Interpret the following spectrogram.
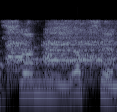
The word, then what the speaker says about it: Sun Yat-sen: Yeah, hey, do you know Sunburn? Sunburn? I think we call him Sun Yat-sen in English. I think you probably butchered the pronunciation of his name.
